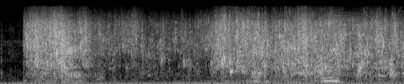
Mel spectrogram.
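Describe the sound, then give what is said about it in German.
Water splashes and sloshes loudly as a torn jacket with red reflective strips is hauled out of the water, a steady broad wash of splattering and dripping that surges again midway through, with no talk. “Da, im Wasser, was ist das? Wie das leuchtet. Unheimlich. Immer mit der Ruhe, Jungs. Das ist... Ich hole es raus.”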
